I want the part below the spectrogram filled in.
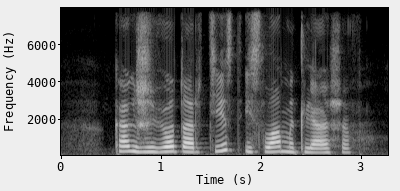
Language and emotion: Russian, neutral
